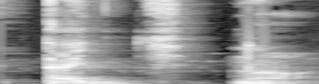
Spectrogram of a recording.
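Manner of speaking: ordinary talk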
